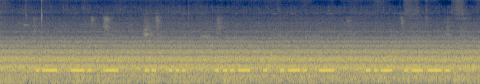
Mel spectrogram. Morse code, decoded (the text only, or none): ANT IS VERT UP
